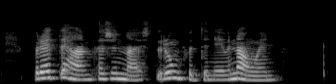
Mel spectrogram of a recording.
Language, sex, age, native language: Icelandic, female, 12, Icelandic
